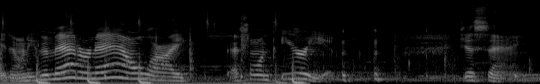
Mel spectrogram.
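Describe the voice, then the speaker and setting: A woman speaks with very wide pitch swings over background music, and the room echo is audible. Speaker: beauty vlogger. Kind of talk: casual tutorial-style show and tell.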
